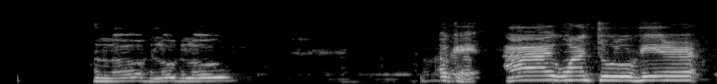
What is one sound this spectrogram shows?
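Several men and women sing together over an online call.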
